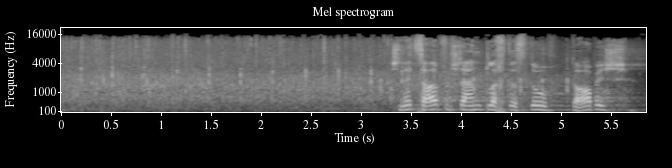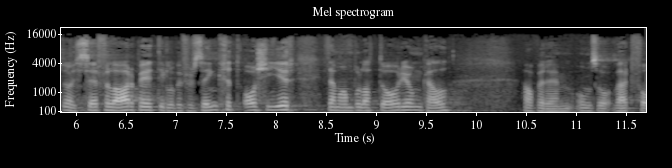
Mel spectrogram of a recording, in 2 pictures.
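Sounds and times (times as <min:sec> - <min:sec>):
audience applause welcoming a guest at a seminar: 0:00.0 - 0:05.8
speech: 0:03.3 - 0:11.6.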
